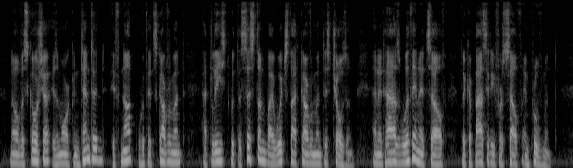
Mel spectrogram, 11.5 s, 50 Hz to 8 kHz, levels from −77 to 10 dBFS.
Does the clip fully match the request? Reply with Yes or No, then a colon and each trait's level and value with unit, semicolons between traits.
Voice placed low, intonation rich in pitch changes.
No: low, 115 Hz; average, 3.7 semitones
